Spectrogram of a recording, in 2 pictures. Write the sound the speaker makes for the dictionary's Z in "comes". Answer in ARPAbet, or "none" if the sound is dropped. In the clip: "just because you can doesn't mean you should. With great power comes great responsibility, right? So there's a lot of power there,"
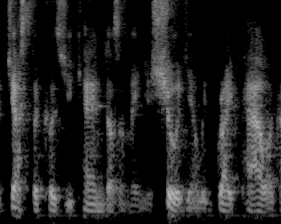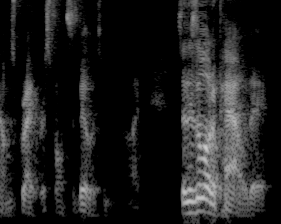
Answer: Z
